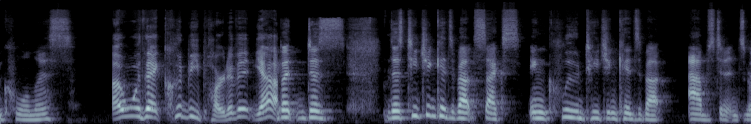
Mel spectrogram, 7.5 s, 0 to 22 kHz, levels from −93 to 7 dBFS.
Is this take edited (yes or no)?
yes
